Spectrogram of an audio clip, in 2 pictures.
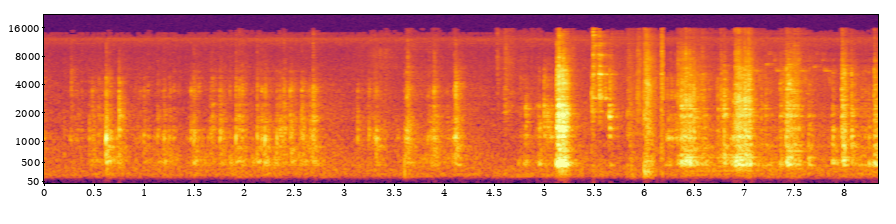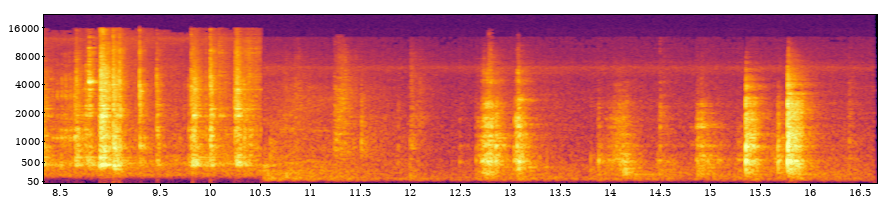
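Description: Scattered light metallic clicks and clinks of hand work on a Grizzly G0948 bandsaw: the threaded blade-tension rod, its knob broken off, is cranked down by hand and the blade is worked off the wheel, with the clicks densest in the middle. Then sparser clicks and knocks as the upper wheel is handled and pulled off.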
